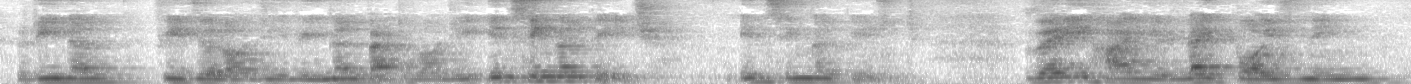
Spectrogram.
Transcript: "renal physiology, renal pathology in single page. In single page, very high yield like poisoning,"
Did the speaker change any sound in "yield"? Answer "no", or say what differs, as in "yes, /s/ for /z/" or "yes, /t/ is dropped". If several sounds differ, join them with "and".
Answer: yes, /l/ is dropped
